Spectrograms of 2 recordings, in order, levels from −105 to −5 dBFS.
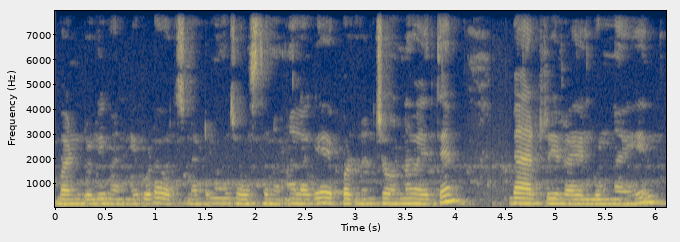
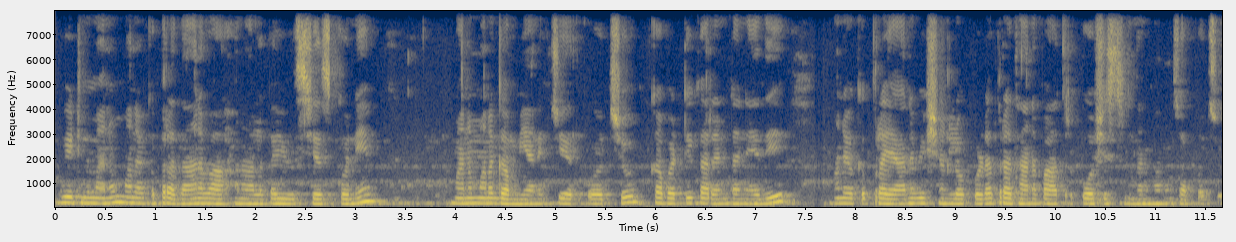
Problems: background sounds at intervals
